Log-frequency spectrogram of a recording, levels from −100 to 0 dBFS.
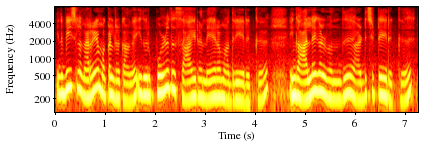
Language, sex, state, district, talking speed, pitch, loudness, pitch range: Tamil, female, Tamil Nadu, Kanyakumari, 140 wpm, 230 Hz, -15 LUFS, 205-250 Hz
